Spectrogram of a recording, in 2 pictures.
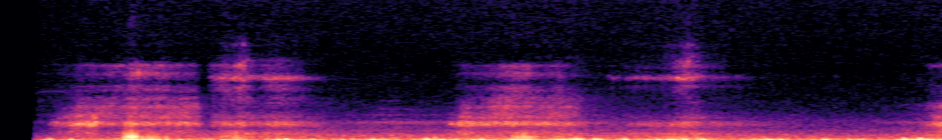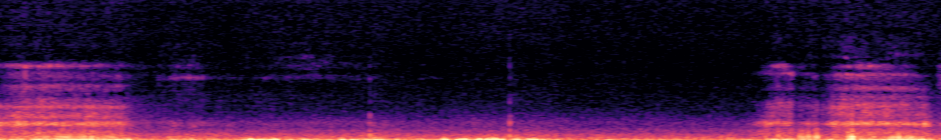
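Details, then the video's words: A sleeping Weimaraner dog snoring: soft, low rumbling breaths with a breathy hiss, coming in rhythmic bursts about every two seconds, fairly quiet and close, with no other clear sounds. "the Weimaraner snoring"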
